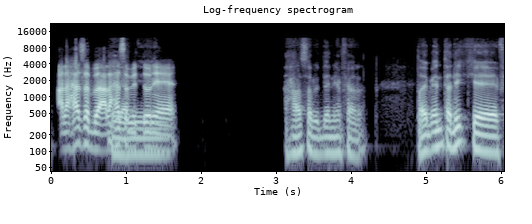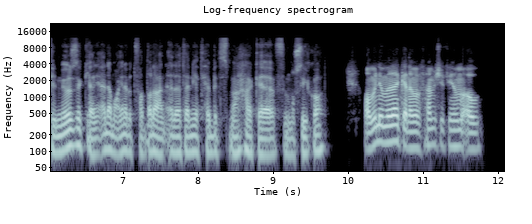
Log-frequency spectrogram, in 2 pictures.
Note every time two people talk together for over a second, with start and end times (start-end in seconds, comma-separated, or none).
none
